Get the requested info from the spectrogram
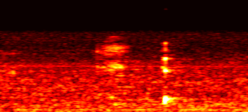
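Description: Near silence, broken by a single short hiccup from a woman about one and a half seconds in.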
